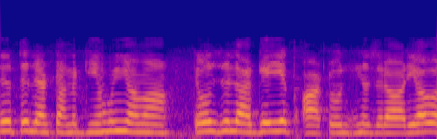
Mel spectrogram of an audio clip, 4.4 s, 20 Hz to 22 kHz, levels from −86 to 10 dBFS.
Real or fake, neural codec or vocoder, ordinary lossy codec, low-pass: fake; codec, 44.1 kHz, 3.4 kbps, Pupu-Codec; none; 7.2 kHz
